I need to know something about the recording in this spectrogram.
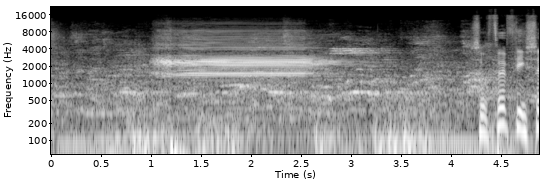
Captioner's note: buzzer blares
